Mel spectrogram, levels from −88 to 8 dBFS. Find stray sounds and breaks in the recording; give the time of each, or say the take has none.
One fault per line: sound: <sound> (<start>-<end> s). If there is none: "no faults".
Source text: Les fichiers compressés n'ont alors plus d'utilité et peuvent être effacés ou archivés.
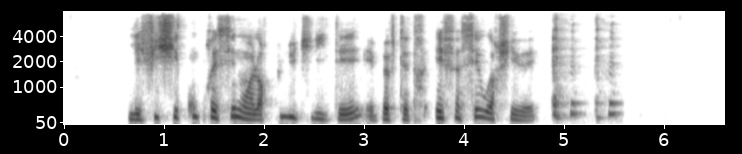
sound: cough (4.9-5.6 s)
